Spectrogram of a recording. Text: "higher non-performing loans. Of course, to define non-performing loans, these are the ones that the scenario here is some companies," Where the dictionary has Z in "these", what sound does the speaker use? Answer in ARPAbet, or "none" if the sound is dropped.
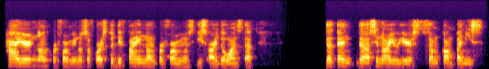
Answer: S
